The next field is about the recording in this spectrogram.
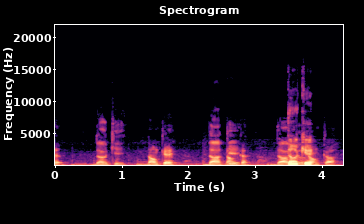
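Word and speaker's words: danke: Donkey. Donkey? Donkey. Donka? Donkey. Donka. That's Donka.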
